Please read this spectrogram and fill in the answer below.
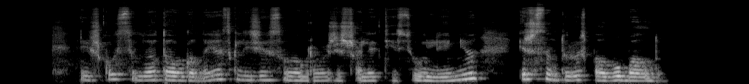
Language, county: Lithuanian, Kaunas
